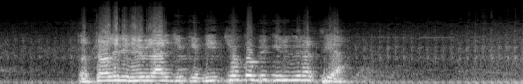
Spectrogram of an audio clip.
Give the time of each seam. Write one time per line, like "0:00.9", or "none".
none

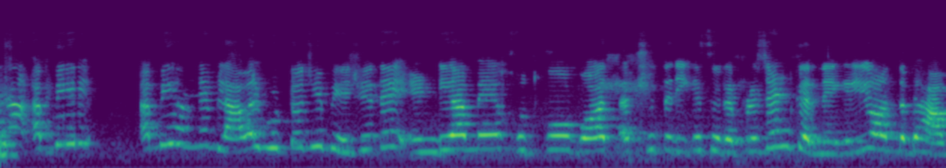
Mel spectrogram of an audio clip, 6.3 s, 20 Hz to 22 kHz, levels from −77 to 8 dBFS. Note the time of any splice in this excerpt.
none

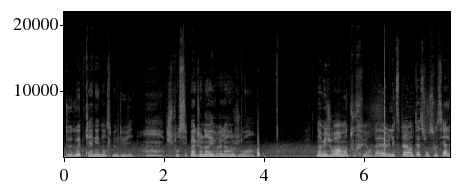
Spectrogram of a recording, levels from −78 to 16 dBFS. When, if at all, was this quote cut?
none

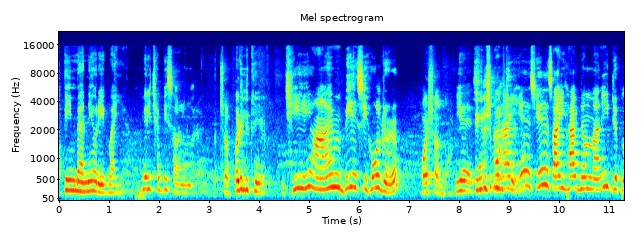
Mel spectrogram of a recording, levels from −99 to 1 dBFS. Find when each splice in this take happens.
0:01.5

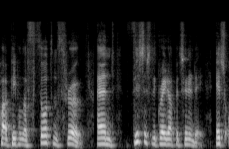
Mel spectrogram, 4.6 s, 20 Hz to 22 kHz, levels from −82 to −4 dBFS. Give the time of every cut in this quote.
0:01.8

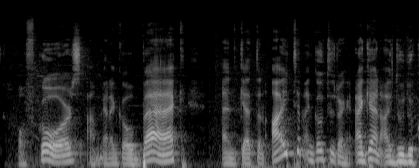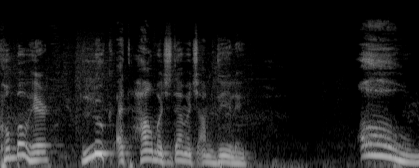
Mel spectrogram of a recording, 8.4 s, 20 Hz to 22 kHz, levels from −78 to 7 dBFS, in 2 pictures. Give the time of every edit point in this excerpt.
none

